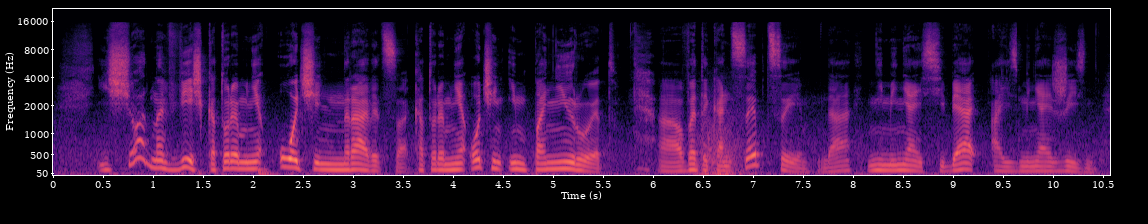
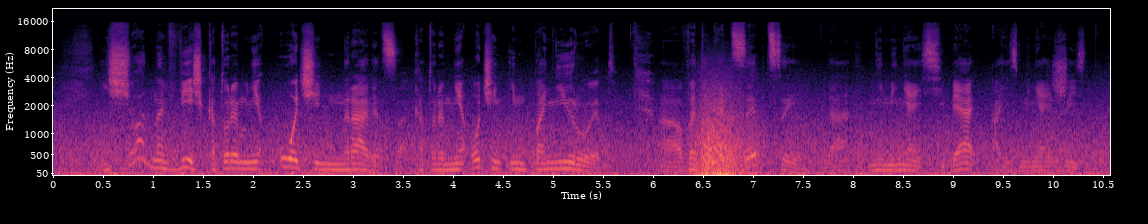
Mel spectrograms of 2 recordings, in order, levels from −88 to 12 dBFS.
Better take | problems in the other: first | wind noise on the microphone; heavy; 2 dB below the speech; occasional gusts in the first

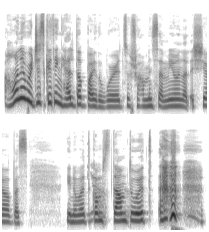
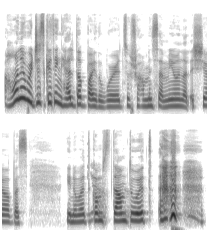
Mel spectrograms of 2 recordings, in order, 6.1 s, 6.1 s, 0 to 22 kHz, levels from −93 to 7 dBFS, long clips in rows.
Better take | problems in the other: neither | none

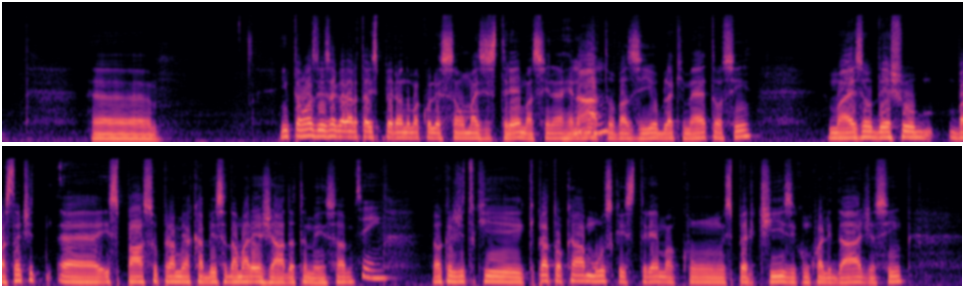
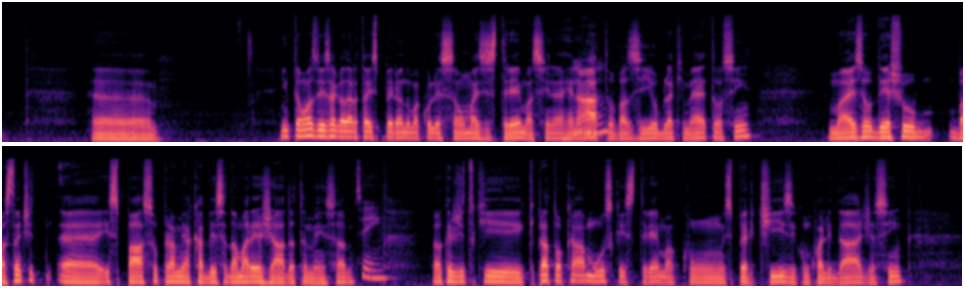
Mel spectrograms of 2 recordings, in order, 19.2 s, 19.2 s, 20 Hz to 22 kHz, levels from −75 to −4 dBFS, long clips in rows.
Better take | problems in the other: second | distortion; slight; 10 dB below the speech

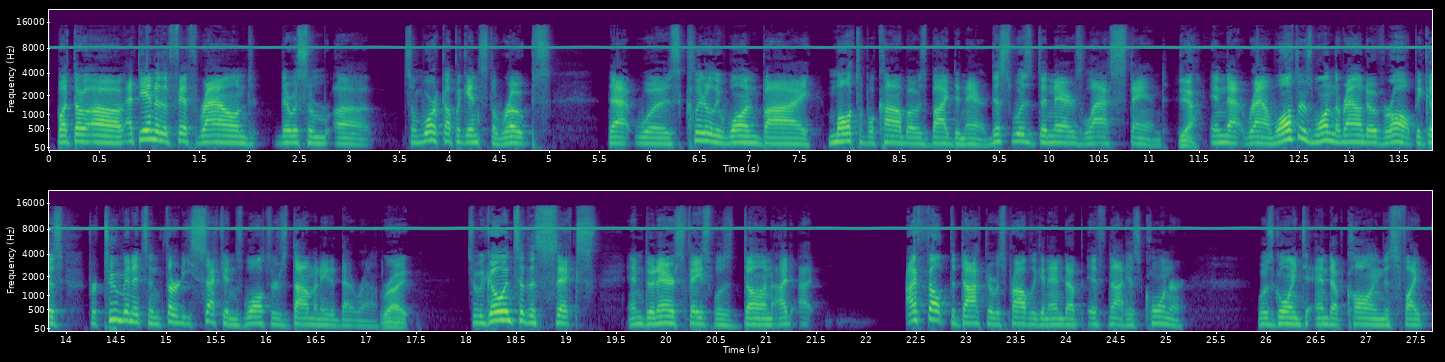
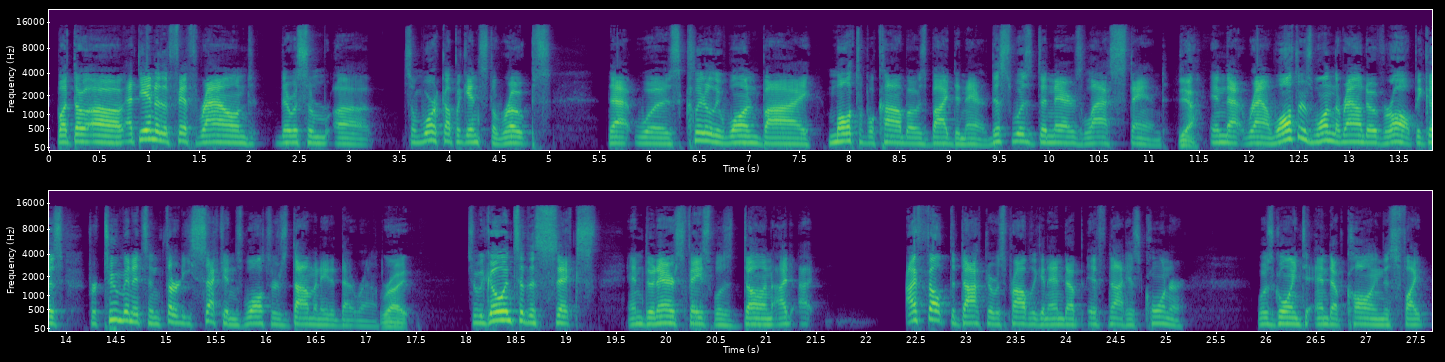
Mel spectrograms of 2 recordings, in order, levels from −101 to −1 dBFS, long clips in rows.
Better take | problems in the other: second | high-pitched whine; loud; throughout; 8.5 kHz, 10 dB below the speech

